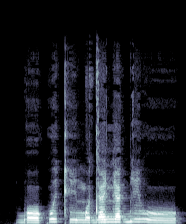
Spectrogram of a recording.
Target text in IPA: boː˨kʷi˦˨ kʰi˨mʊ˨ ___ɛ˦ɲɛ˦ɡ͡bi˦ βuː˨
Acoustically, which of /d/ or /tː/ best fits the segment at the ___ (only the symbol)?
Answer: d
